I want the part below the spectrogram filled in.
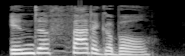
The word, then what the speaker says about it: indefatigable: Just remember that the stress is on the third syllable, indefatigable.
